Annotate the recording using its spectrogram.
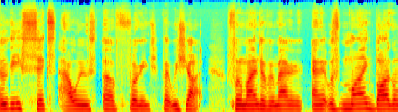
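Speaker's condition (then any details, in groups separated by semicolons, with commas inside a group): Cerebral palsy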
